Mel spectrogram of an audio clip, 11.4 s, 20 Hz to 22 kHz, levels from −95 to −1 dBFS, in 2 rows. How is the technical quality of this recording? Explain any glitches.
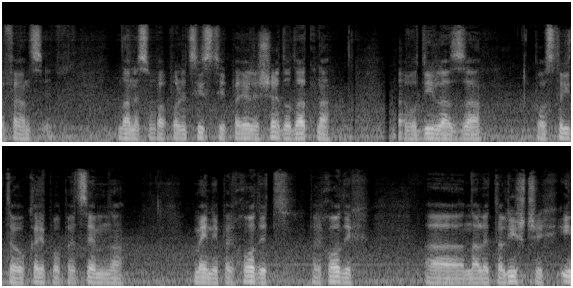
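The recording has two kinds of network glitch in the first four seconds, both from audio that didn't arrive in time. The call-codec path tops out around 12 kHz, which fits Opus at roughly 48 kbps.

Short concealed packet loss happens at 1.49, 1.61, 1.81, 2.71 and 2.85 s. Each hole is about 20 ms long, except the first at about 40 ms. The receiver covered each gap by stretching the sound just before it, then blended back into the real signal. You hear quick little smears or wobbles, and a very short sound could drop out entirely.

Repeated packet loss (robotic sound) runs from 3.43 to 4.04 s. There are five gaps close together, the longest about 44 ms, and roughly a quarter of that stretch is patched-in audio. The concealment never gets a chance to settle before the next hole arrives, so the passage turns choppy, with fragments of the sound missing.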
